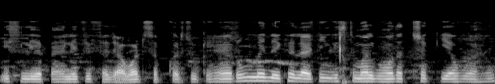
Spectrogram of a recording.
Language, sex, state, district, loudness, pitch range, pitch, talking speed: Chhattisgarhi, female, Chhattisgarh, Rajnandgaon, -16 LUFS, 125-145 Hz, 130 Hz, 205 wpm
